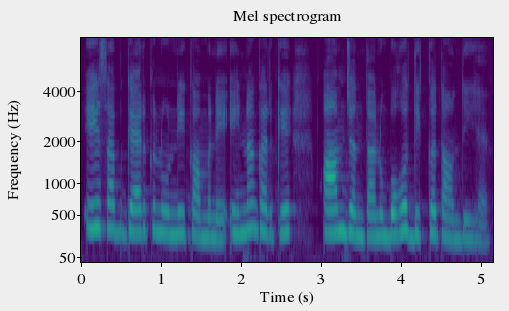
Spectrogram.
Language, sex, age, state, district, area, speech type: Punjabi, female, 18-30, Punjab, Patiala, rural, spontaneous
